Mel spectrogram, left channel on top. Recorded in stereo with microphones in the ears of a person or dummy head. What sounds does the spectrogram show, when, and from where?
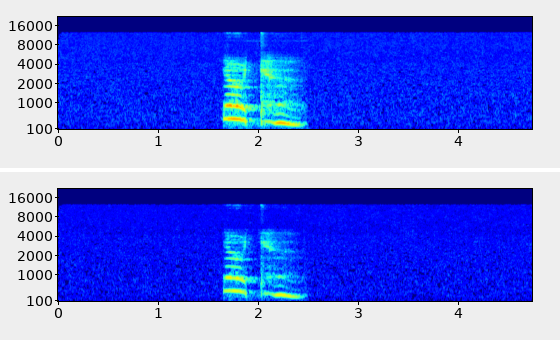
1.6 s a child speaking: 20° left (ahead or behind)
